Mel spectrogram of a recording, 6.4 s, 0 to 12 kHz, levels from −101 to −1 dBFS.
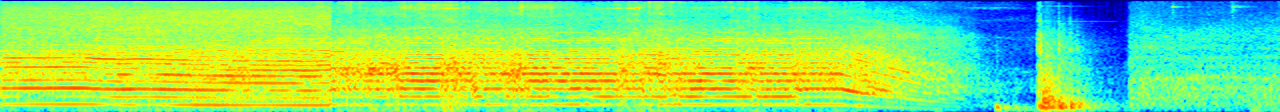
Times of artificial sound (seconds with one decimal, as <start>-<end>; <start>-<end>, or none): none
